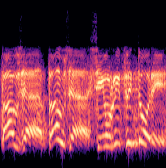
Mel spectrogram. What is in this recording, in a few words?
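Italian searchlite mood low, speech; War Thunder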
